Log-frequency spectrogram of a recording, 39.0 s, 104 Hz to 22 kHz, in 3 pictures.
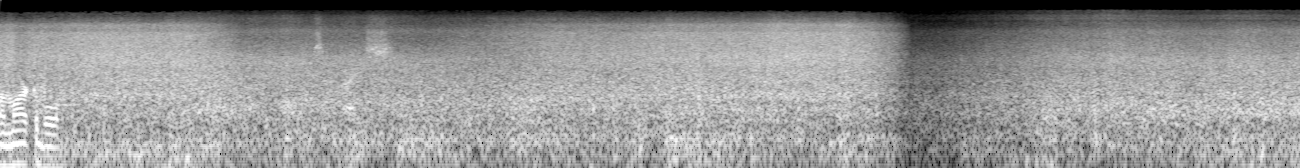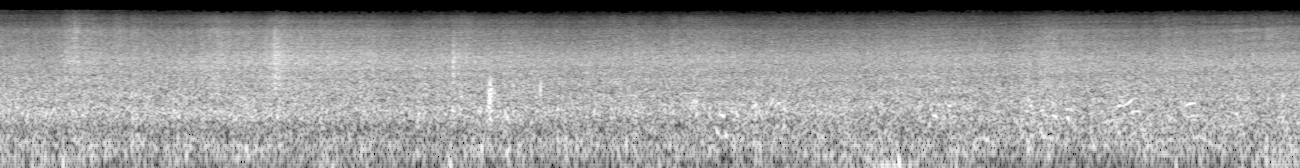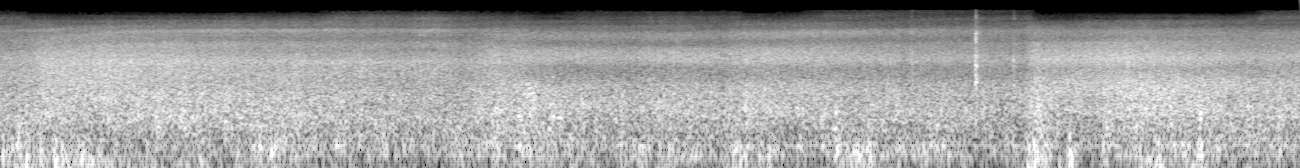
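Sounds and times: wind on microphone: 0:00.0 - 0:39.0
waterfall rushing: 0:11.2 - 0:39.0.

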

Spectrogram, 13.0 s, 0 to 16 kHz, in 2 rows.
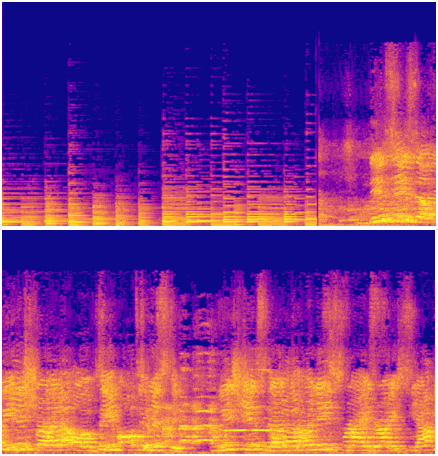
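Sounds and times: women singing in chorus: 0:05.5 - 0:13.0.

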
